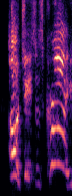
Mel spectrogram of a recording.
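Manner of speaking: shrill, very high, very loud gut-reaction outburst. Retelling a friend's reaction to a wrestling clip: Ricky reaction impression. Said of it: "my best impression of a Ricky reaction".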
